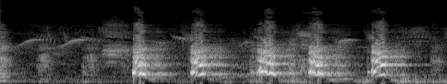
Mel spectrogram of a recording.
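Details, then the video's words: Faint whining opens before an angry dog barks five times, loud rough barks at even intervals of about half a second. "angry dog barking"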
